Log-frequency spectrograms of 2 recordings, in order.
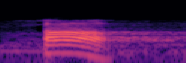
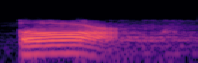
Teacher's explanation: حمزہ سخت ہے, حمزہ سختی کے ساتھ ادا ہوتا ہے, جیسے آ. حمزہ کے اندر سختی ہے آ, اور عین کے اندر نرمی ہے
